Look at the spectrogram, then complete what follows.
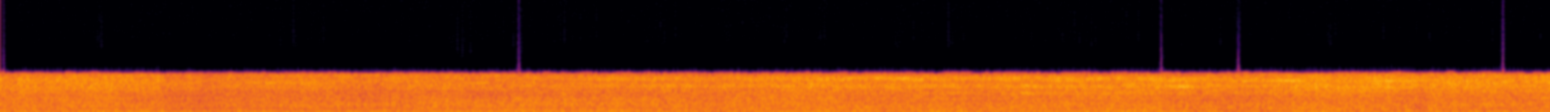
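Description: Freight cars of an intermodal train rolling past, double-stack container cars and then trailer-carrying flatcars. Their steel wheels make a steady, loud rumble on the rails.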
